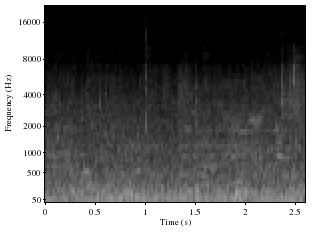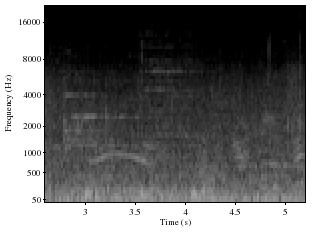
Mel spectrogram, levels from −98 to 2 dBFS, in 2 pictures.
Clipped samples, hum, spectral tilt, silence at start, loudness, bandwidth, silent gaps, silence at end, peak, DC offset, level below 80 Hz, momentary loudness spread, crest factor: under 0.1%; none; -7 dB/octave; 0 s; -49 LUFS; 10.5 kHz; none; 0 s; -32 dBFS; under 0.1%; -50 dBFS; 4 LU; 16 dB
